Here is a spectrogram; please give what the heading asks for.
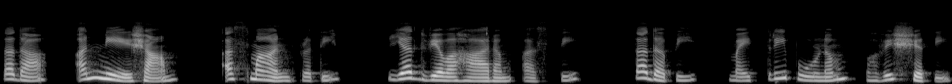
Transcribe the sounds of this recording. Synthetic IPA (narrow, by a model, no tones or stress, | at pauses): t̪ɐd̪aː | ɐ̰njeːʃaːm | ɐsmaːnpɾɐt̪i | jɐd̪ʋjɐʋɐɦaːɾɐmɐst̪i | t̪ɐd̪ɐpi | mɐjt̪ɾipuːɾɳɐmbʱɐʋiʃjɐt̪i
